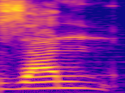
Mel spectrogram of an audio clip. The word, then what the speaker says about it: Zan: Um, Zan as in Thank you, Z-A-N. Chris. Not complicated, but I have seen a couple people mispronounce it somehow.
